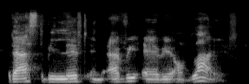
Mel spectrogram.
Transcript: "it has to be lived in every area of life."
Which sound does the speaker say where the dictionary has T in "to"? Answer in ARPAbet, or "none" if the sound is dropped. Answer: T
